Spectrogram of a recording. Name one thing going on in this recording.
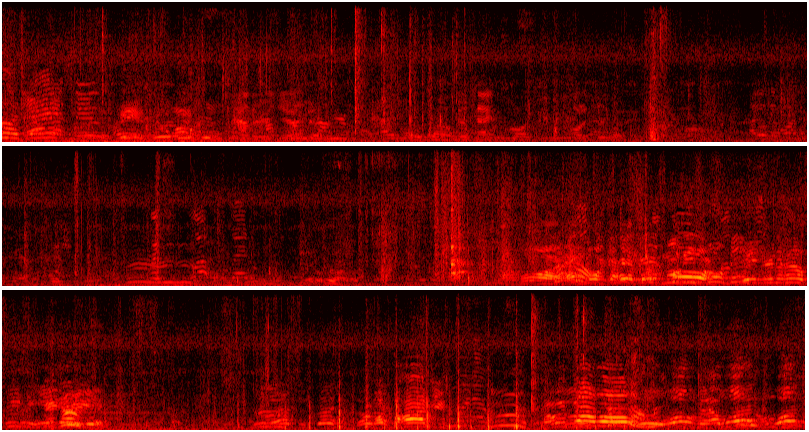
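Men shout and cheer nearby outdoors.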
